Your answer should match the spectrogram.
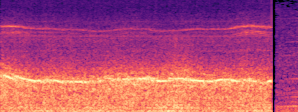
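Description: Portal sound effect: a loud rushing noise with a thin whine over it that wavers up and down in pitch, cutting off abruptly at the end.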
